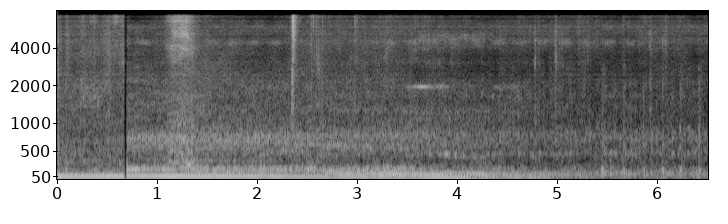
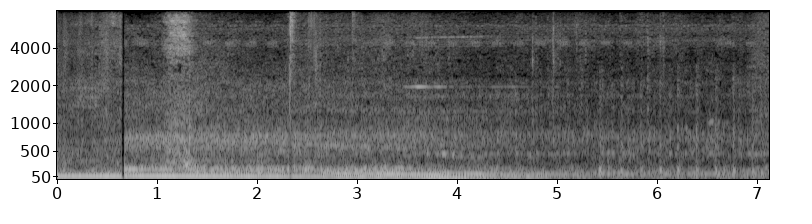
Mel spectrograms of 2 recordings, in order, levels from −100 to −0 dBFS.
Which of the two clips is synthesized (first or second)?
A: first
